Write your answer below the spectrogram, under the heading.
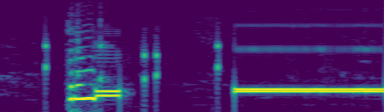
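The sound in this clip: A telephone call is placed: a few short dialing beeps, then a loud, steady ringing tone that holds without a break to the end.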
